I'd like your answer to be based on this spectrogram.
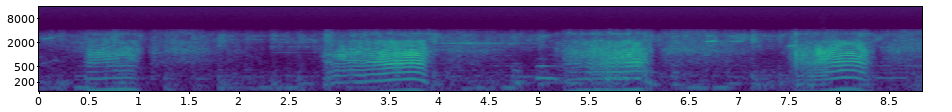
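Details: Baby girl snoring; four drawn-out, buzzy, voiced breaths with quiet pauses between, about every two and a half seconds; snoring.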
